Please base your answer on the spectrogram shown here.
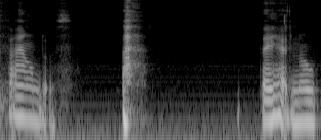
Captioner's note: chuckles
